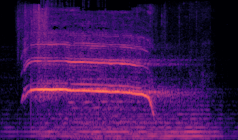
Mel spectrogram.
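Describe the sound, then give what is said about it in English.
A woman screams in agony as a gooey concoction is dabbed onto the weeping sores on her face. One loud, high, sustained scream lasts about two seconds and drops sharply in pitch at the end. “The woman screams in agony.”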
